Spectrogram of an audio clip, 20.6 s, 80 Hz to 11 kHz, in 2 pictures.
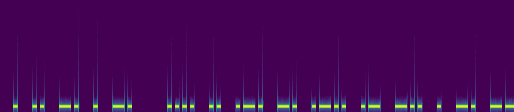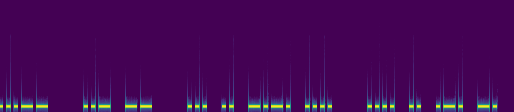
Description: Morse code, heard as a keyed tone, about 16 wpm, 680 Hz. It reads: EINEN HIRNLADEN, UM SICH HIRN
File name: Morsekurs / Witze / Witz 07. Juni 2022 70 F80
